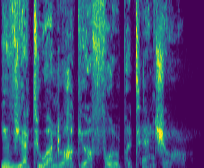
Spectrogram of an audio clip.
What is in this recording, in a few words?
taunt directed; smite; set; mulan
